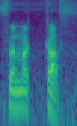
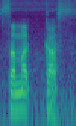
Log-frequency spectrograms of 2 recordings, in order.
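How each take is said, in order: Both takes have the same delivery.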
